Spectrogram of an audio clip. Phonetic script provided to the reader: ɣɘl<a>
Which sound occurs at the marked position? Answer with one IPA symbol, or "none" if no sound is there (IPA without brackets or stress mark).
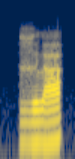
a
